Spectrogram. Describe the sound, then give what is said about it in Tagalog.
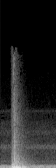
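A door slams shut with a single loud, heavy bang that has a deep low thud, then quickly fades into a quiet background hum. “Napipikit na ako nang biglang magsara ang pinto na parabang ibinagsak ito ng malakas.”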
